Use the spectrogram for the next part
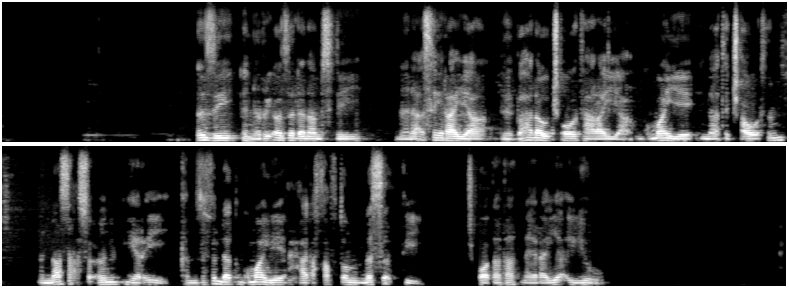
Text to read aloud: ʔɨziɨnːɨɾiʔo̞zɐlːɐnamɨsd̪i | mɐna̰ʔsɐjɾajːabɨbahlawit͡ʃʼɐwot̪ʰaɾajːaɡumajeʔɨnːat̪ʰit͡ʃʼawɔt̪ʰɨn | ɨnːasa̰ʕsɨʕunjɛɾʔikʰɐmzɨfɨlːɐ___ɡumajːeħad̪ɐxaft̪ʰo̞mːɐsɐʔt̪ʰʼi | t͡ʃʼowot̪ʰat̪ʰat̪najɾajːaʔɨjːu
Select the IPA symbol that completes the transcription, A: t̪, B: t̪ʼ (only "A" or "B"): B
